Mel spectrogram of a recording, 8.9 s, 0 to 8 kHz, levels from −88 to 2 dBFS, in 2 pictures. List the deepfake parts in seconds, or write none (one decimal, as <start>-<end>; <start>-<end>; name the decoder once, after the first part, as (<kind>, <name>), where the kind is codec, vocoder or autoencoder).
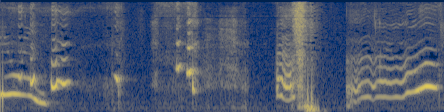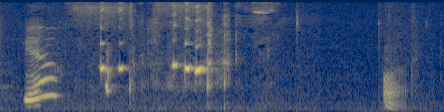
1.5-3.1 (vocoder, Vocos); 5.8-7.0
